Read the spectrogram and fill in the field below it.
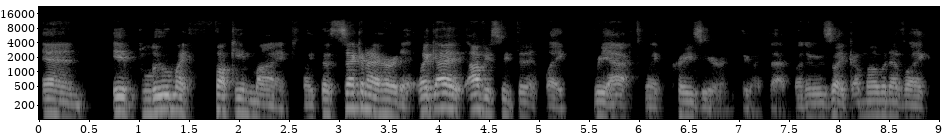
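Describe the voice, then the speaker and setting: A man co-hosting a casual podcast chat, telling stories with animated energy and playful put-on voices, recorded at home on a call. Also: medium pitch, normal speed, few pauses. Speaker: podcast co-host.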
